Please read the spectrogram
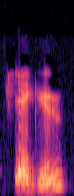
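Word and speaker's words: Piégut: Just north of Nontron is a town called Piegu, which is spelled like pie gut, which is most people mispronounce it. So P-I-E-G-U-T.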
